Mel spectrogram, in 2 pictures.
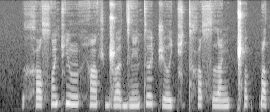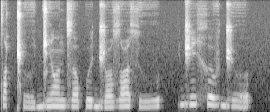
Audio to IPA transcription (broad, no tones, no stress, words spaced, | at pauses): xʊsˤ õt͡ɕũːhĩsˤ ɖ͡ʐʊːd͡zĩ tʊːt͡ʃʊː t͡ɕṳtxosˤliŋ ǁɔk͡pitˤɪǁo̤ d͡ʑɔ̃ d͡zɔpud͡ʒu zˤʊːsṳ | d͡ʒixʊːvd͡ʒo̤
